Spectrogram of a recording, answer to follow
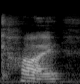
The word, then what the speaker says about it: chai: The word chai, or as it's properly pronounced, kai, has been used in African, European, and Asian countries for the word tea.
